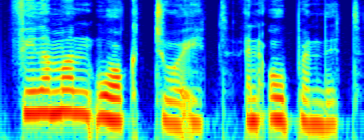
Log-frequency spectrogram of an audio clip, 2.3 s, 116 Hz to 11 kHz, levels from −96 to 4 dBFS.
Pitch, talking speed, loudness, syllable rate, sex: 240 Hz, 185 wpm, -16 LUFS, 6.6 syllables/s, female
